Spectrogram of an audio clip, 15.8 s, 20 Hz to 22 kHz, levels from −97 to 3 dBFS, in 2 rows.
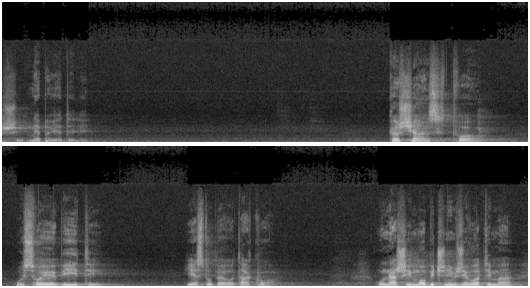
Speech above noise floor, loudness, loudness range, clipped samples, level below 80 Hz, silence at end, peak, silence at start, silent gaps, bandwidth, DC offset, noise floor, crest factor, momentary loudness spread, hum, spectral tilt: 33 dB; -23 LUFS; 8 LU; under 0.1%; -50 dBFS; 0 s; -4 dBFS; 0 s; none; over 20 kHz; under 0.1%; -56 dBFS; 24 dB; 18 LU; none; -4.5 dB/octave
